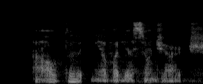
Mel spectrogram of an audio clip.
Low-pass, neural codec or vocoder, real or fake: 7.2 kHz; vocoder, 22.05 kHz, 80 mel bands, HiFi-GAN; fake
